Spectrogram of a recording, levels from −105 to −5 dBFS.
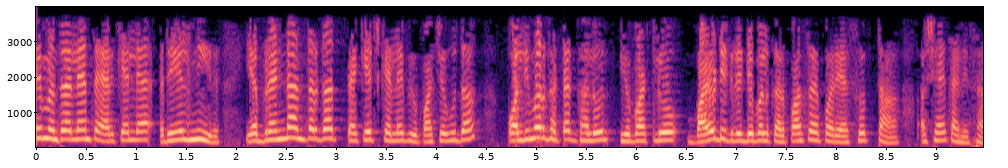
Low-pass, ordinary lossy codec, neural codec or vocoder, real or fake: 3.6 kHz; AAC, 32 kbps; none; real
